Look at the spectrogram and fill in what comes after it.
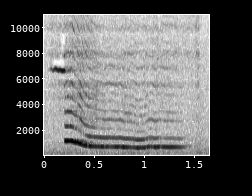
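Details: Jack Russell Terrier prompted to say Happy New Year, giving one drawn-out whining howl that starts high, slides steadily downward and then holds a wavering lower tone for over a second before fading; the room is otherwise quiet.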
